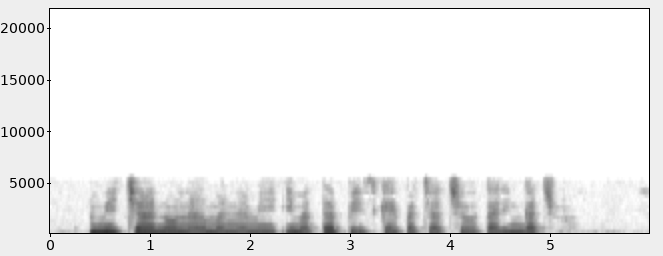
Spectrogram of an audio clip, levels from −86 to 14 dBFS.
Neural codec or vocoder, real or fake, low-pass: vocoder, 44.1 kHz, 128 mel bands every 256 samples, BigVGAN v2; fake; 5.4 kHz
